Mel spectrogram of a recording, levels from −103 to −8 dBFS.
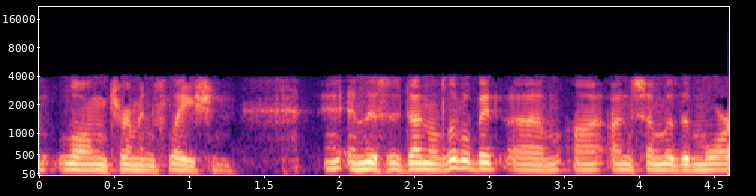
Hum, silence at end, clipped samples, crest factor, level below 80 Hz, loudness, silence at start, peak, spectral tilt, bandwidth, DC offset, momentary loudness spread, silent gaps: none; 0 s; under 0.1%; 16 dB; -64 dBFS; -16 LUFS; 0 s; 0 dBFS; -7 dB/octave; 4.1 kHz; under 0.1%; 9 LU; none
